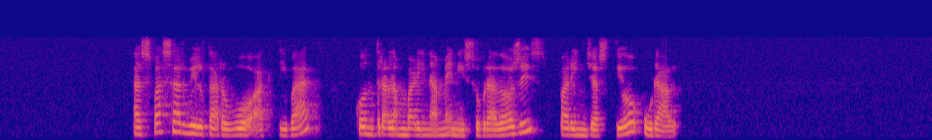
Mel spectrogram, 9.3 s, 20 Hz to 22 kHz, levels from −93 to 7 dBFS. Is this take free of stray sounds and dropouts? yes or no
yes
